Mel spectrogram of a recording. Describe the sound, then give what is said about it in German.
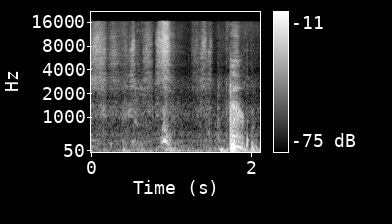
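Soft scratching strokes of a pen moving across paper, a few short scrapes in an otherwise quiet moment, with two slightly louder strokes standing out. “Immer ein besseren Stift.”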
